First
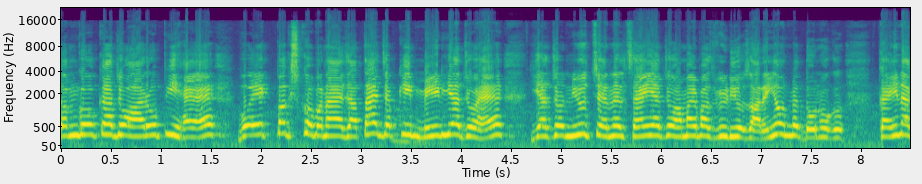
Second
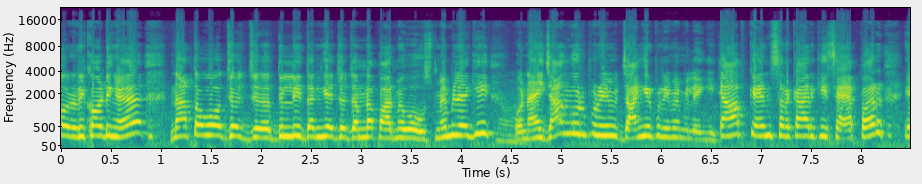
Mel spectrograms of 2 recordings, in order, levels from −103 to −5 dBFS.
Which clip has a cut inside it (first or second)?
second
